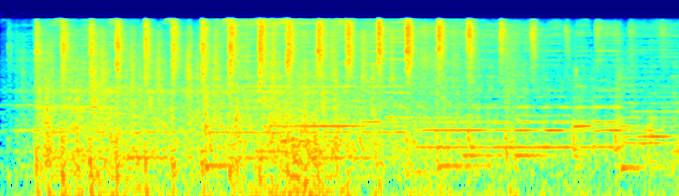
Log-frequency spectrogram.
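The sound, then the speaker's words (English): A steam train puffs into a station with rapid, regular chuffs over a heavy rumble. Thin, squealing tones come in during the second half. “The man moves aside as the train puffs in.”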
